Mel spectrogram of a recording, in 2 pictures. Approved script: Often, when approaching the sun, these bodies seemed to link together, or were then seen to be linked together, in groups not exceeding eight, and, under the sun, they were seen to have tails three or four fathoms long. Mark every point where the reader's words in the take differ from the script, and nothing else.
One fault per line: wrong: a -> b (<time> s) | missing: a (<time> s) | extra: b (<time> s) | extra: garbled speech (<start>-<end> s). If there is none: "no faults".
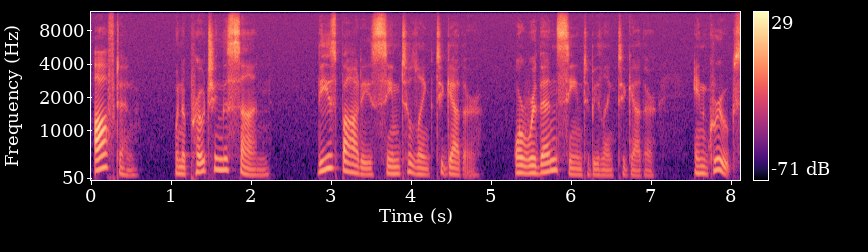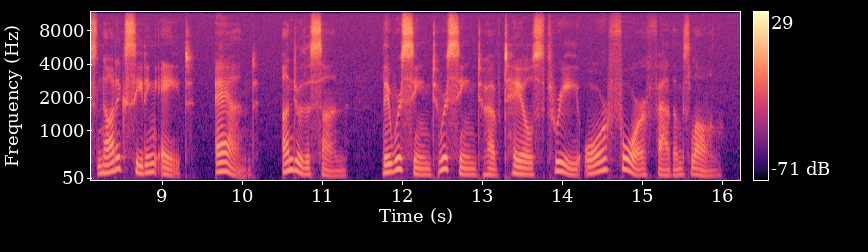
extra: were seen to (12.4 s)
